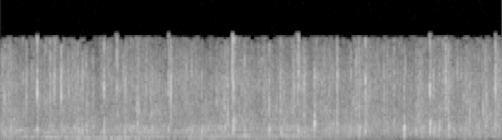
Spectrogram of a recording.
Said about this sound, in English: Let's do one big round of applause for everyone.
